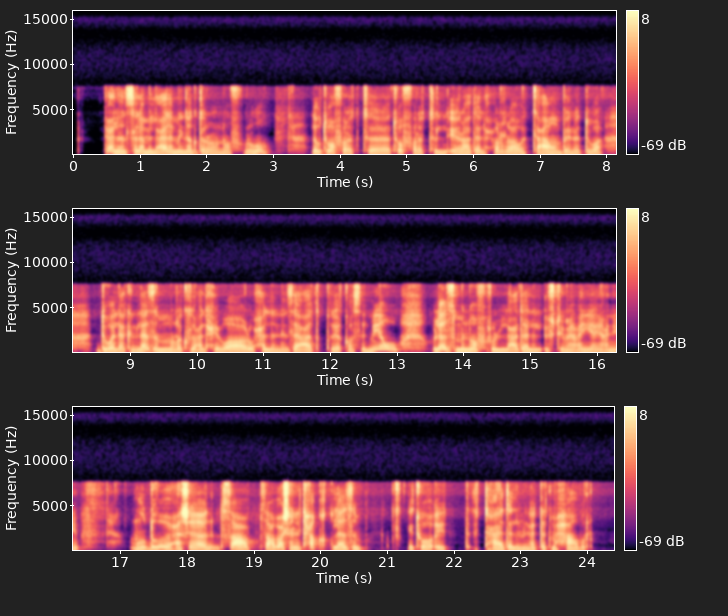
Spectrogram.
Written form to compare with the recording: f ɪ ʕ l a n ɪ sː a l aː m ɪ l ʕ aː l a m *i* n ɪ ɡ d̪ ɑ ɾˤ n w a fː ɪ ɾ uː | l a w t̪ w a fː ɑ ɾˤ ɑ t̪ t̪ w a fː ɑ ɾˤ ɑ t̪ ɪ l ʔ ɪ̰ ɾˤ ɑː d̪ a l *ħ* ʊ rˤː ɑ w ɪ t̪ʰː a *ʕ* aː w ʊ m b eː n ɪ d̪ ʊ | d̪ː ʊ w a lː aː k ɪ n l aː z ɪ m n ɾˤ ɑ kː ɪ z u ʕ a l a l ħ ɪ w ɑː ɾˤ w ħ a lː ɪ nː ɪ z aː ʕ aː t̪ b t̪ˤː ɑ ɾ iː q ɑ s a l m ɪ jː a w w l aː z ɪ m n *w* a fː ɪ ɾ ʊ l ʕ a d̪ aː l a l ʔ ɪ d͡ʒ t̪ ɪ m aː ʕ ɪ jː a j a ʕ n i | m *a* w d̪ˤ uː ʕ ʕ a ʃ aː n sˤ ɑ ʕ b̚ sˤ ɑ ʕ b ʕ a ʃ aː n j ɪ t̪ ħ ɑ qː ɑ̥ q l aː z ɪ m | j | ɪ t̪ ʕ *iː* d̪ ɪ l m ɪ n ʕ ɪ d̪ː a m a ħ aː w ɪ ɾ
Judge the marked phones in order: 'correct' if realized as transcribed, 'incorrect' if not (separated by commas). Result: correct, correct, correct, correct, incorrect, incorrect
